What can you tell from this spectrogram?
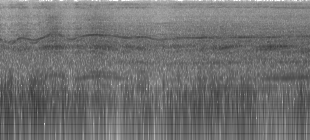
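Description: Home-built tricopter's electric motors and propellers whining, their pitch wavering up and down as the throttle is worked while it lifts off the grass, over a low wind rumble on the microphone.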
